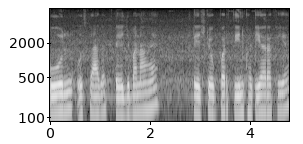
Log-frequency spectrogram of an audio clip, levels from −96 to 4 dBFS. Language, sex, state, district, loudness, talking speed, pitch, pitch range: Hindi, male, Maharashtra, Gondia, -16 LUFS, 175 wpm, 125 Hz, 120-130 Hz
